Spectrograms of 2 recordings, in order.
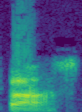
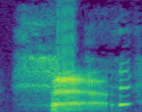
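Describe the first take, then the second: First: It is said in a British accent. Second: It is said in an American accent. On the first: "They say fast" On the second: "sounds so much faster than fast"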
